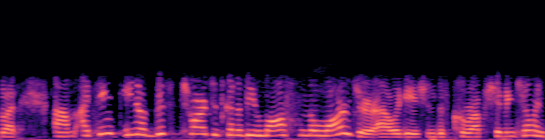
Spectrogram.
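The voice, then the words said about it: Voice affected by a cold. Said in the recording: “I have a cold, actually, so I probably don't even sound like myself”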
